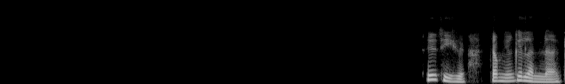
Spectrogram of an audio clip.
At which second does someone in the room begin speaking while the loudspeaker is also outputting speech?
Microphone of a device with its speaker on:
4.3 s

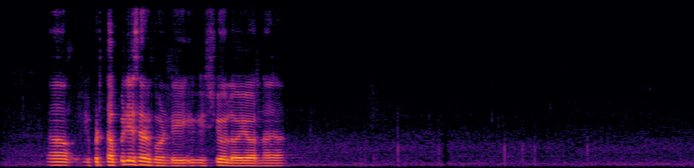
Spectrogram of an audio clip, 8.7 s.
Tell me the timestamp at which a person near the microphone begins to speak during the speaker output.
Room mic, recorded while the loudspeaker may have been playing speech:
0.6 s

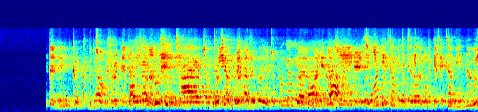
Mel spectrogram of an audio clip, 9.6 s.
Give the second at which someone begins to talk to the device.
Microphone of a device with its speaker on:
none

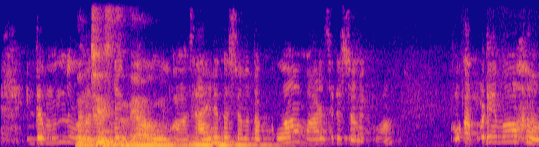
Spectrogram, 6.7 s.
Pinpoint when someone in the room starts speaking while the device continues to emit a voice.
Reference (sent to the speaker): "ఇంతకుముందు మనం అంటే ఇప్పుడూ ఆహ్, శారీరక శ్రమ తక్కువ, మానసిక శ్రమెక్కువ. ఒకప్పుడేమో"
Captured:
1.0 s

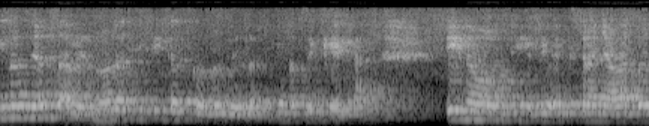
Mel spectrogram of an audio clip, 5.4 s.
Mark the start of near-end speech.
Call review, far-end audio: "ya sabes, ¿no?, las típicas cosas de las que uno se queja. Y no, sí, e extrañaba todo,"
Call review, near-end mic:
0.7 s

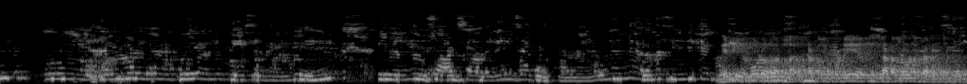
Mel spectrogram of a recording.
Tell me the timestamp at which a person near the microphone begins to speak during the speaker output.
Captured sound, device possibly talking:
7.2 s

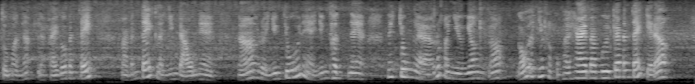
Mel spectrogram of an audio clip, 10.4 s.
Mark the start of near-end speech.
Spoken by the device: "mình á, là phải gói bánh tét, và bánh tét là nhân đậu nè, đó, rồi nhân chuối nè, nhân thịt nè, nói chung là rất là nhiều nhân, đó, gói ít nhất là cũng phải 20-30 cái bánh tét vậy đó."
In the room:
none

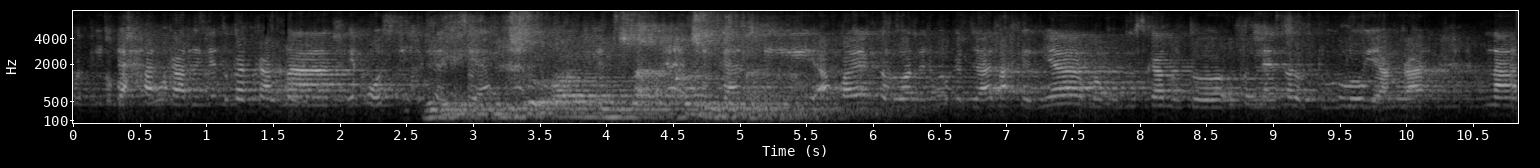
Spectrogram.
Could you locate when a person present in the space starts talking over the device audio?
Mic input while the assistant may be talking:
2.6 s

